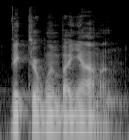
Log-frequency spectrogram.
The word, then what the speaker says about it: Wembanyama: Um, Victor Wembanyama. I'm, I'm I know I'm saying it right. I've been practicing that.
